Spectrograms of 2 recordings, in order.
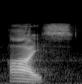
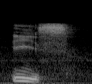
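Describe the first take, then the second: First: The vowel is said like 'eye'. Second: The vowel is said like 'ee'. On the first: The speaker calls it right. "here I is strong" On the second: The speaker calls it wrong. "some people, they pronounce I as E. They will say is. No"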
